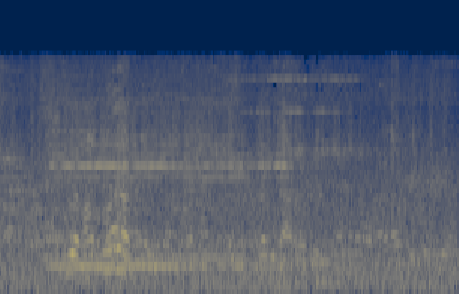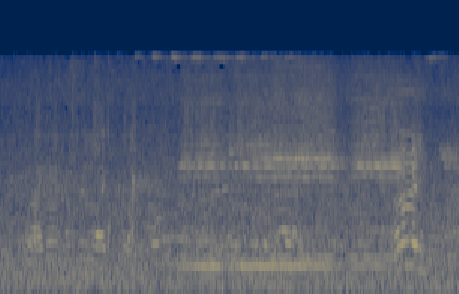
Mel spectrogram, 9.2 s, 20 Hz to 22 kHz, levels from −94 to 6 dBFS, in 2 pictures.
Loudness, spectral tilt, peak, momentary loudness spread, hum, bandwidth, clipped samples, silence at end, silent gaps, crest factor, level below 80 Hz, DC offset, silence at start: -35 LUFS; -3.5 dB/octave; -18 dBFS; 10 LU; none; 11.5 kHz; under 0.1%; 0 s; none; 18 dB; -60 dBFS; under 0.1%; 0 s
